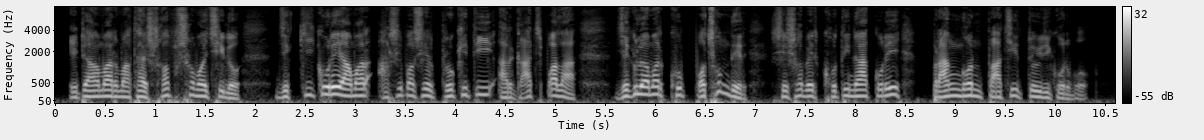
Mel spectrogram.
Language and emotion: Bengali, fearful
